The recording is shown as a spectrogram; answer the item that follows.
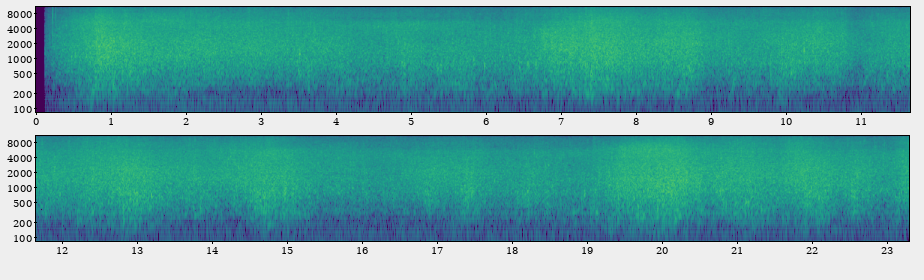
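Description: Small waves washing onto a Lake Michigan beach, a steady rush that swells and eases every several seconds.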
